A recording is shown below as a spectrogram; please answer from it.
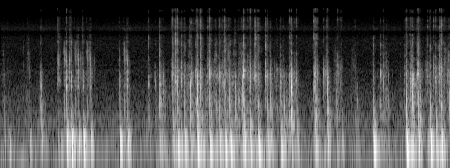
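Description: Plastic cat-themed keycaps on a mechanical keyboard are pressed by fingertips in continuous typing. Rapid, dry clicks and clacks with a deep, thocky low end come in bursts with short pauses between them. Each keystroke dies away almost instantly.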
